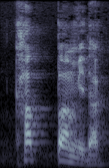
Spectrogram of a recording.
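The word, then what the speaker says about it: 合羽: 발음은 갑바입니다. 갑빠 이때 합자 발음이요. 핫발 발바음입니다. 그러면 갑바 날개를 합했다가 어떤 거냐면 이거예요. 날개를 합한 거죠. 그죠? 비를 막기 위한 그 우비. 그 우비를 카빠 하는데 원래는 갓다 깔아 놨써요.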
